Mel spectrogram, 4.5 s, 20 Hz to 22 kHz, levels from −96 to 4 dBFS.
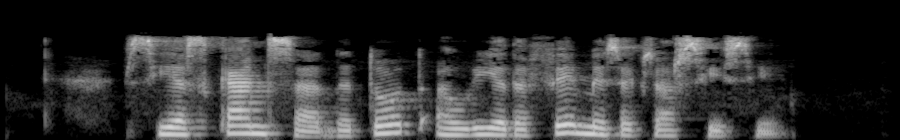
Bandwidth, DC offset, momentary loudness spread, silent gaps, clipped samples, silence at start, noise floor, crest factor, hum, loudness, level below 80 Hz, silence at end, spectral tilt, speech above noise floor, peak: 8 kHz; under 0.1%; 7 LU; none; under 0.1%; 0.4 s; -50 dBFS; 18 dB; none; -19 LUFS; -62 dBFS; 0.6 s; -2.5 dB/octave; 30 dB; -2 dBFS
